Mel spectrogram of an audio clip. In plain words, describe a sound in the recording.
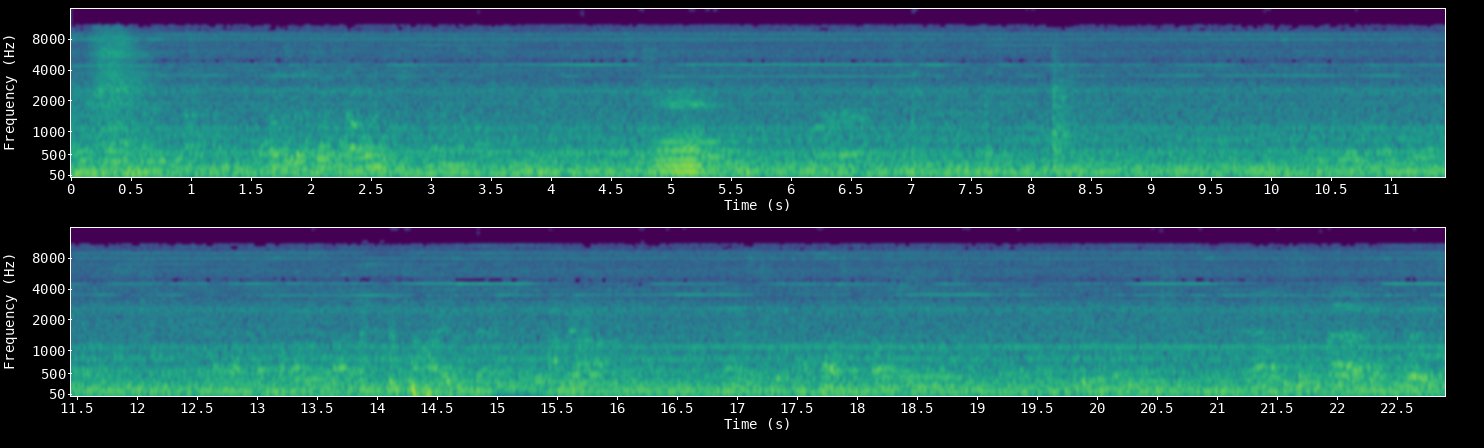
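A machine tool cuts into spinning metal with a steady grinding whir.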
